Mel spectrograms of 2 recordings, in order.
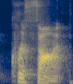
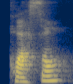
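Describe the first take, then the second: First: It is pronounced the ordinary English way. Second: It is pronounced the French way. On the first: The speaker calls it wrong. "we don't say croissant" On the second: The speaker calls it right. "in France we say we say"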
